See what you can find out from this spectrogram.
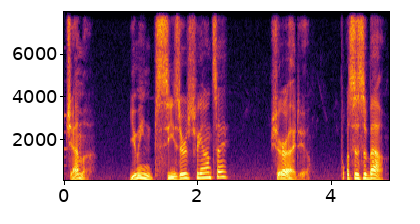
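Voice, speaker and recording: An actor playing a sympathetic townsman in a game, talking gently and sighing over someone's sad story. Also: sits high, wildly swooping pitch, a little slow, creaky, slight background noise, full character voice. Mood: sorrowful. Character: sympathetic older townsman at a graveyard.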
